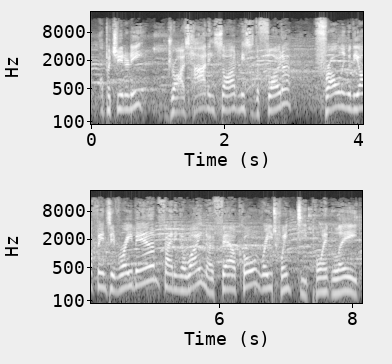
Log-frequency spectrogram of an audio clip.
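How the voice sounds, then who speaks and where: An animated, upbeat man's voice, high in pitch, at a moderate pace, with ordinary pitch variation, very even loudness and noticeable background noise. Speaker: basketball commentator. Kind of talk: live sports commentary.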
